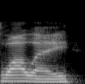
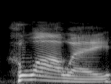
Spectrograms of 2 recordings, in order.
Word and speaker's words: Huawei: first answer it says although the Mandarin romanization is normally pronounced Huawei Hwa - waa why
